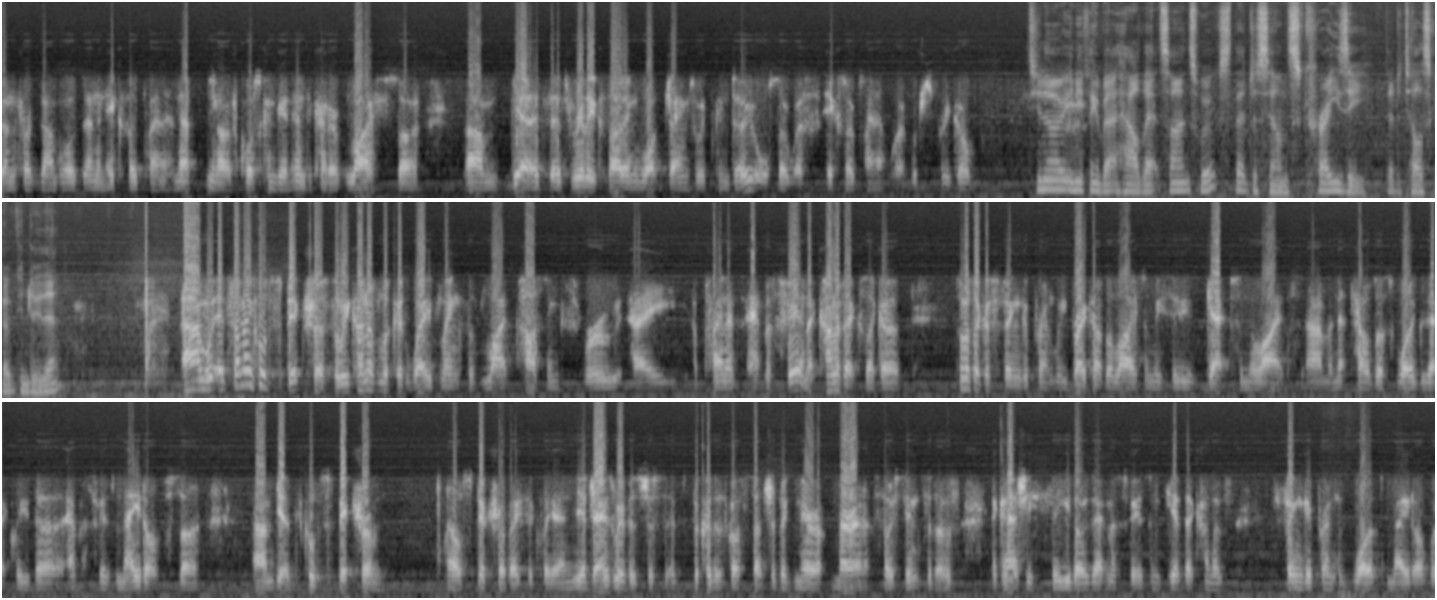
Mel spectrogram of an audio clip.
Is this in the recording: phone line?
yes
